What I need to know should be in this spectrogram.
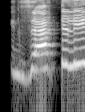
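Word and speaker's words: exactly: बन जाता है एटली इसमें टी की साउंड है ना ये ऑलमोस्ट साइलेंट है एगजैक्टली नहीं बोलते इट इज ऑलमोस्ट साइलेंट लेकिन होती है तो कैसे हो गया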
